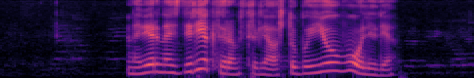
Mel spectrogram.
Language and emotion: Russian, positive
